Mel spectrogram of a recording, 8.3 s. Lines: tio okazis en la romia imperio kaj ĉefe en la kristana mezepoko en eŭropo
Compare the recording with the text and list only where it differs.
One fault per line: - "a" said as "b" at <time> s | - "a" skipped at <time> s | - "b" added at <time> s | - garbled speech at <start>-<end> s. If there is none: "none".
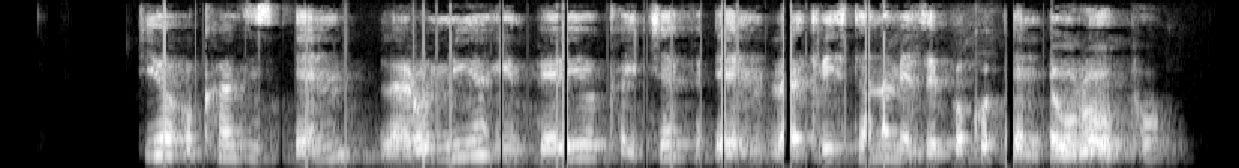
none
